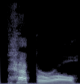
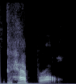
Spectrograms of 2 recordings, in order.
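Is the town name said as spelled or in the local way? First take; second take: as spelled; local way. First: The name is pronounced the way it is spelled. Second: The name is pronounced in the local way. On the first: The speaker calls it wrong. "it's not Pepperell" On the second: The speaker calls it right. "it's Pepperell"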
